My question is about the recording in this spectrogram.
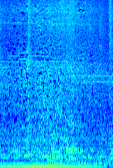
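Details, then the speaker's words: Electric water pump after replacing a leaking seal that stopped it drawing water, test run on mains: spins freely but a low motor drone with an uneven, rough buzz, later cured by gently tapping with a hammer; rough running noise. "seret Tuhannya lancar cuman ada suara-suara yang tidak enak ya"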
